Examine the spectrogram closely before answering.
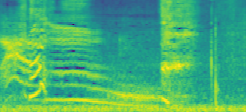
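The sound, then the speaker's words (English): A cat gives one long, loud meow that starts high and slides steadily downward, then a shorter, higher cry follows near the end. “It's just a cat. Nothing to worry about.”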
